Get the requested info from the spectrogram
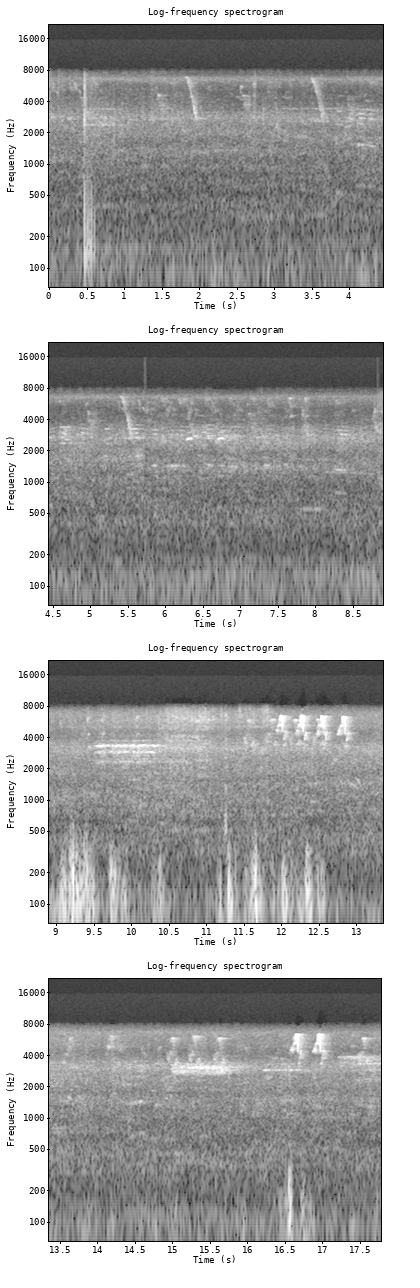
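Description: Faint outdoor ambience with small birds chirping in short quick runs, and a few low thumps from about halfway through.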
